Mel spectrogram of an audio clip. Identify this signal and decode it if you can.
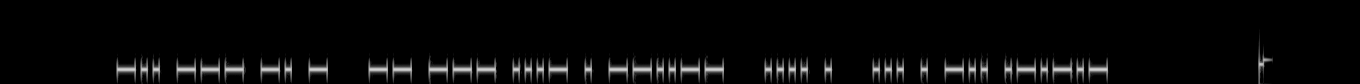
Morse code, heard as a keyed tone, about 20 wpm, 700 Hz. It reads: DONT MOVE, HE SED.
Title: Sentences from Top 300 Words and Abbreviations 20wpm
